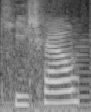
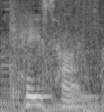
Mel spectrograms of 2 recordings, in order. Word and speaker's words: Keeshond: The way Keeshond is spelled, it looks like Keeshound, but the proper pronunciation is Keeshond.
